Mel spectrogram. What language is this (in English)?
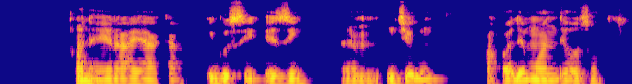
Igbo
